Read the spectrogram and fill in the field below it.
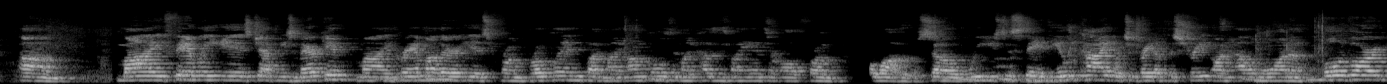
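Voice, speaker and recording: A loud man's high-pitched voice at a moderate pace, monotone and flat, with audible room echo and noticeable background noise. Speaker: realtor and board member. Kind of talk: sponsor remarks, unscripted. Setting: event hall with audience, no microphone. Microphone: no microphone.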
